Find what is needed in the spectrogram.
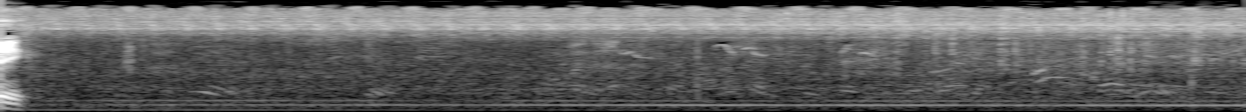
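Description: A steady outdoor chorus of insects, a continuous high buzzing, over a low steady hum, with a few faint scattered chirps.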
